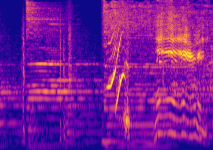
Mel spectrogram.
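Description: Children's cartoon background music, with a quick rising pitch glide a little past halfway.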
